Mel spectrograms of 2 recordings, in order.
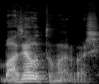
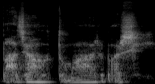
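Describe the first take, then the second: First: It is said as a direct command. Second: It is said as a wondering statement. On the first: The listener is being ordered to play. The speaker calls it wrong. "অনুজ্ঞা করেছেন যে বাজাও" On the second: Because the listener plays, the speaker hears her name. The speaker calls it right. "এই তো বলতে চেয়েছি আমরা।"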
